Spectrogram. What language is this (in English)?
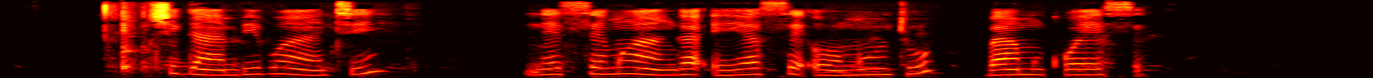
Ganda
